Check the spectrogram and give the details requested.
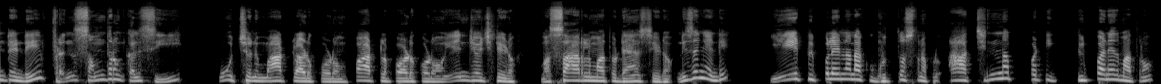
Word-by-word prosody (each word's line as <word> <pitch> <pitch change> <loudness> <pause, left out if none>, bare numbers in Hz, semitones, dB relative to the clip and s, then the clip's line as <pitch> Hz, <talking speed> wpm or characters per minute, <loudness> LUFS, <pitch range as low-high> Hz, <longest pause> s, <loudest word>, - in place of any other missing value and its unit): అంటే 200 -1 -1
అండి, 165 +3 +1 0.2
ఫ్రెండ్స్ 185 +4 +2
అందరం 220 +4 -2
కలిసి, 160 -7 -1 0.6
కూర్చొని 180 -3 0
మాట్లాడుకోవడం, 145 -6 +2 0.2
పాటలు 165 -4 +2
పాడుకోవడం, 135 -2 0 0.2
ఎంజాయ్ 180 -2 -1
చేయడం, 140 -6 0 0.3
మా 125 - -1
సార్‌లు 180 -2 +5
మాతో 155 -1 0
డాన్స్ 140 0 0
చేయడం. 125 -2 -3
నిజంగా 295 +7 +1
అండి. 210 +6 -2 0.6
ఏ - - -2 0.2
ట్రిప్పులైనా 245 +3 +1
నాకు 210 -5 -2
గుర్తొస్తున్నప్పుడు 165 +1 -1 0.2
ఆ - - +5 0.2
చిన్నప్పటి 235 -1 -4 0.3
ట్రిప్ 190 +4 -2
అనేది 230 -3 0
మాత్రం 165 +2 -4
175 Hz, 140 wpm, -24 LUFS, 150-205 Hz, 0.6 s, సార్‌లు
